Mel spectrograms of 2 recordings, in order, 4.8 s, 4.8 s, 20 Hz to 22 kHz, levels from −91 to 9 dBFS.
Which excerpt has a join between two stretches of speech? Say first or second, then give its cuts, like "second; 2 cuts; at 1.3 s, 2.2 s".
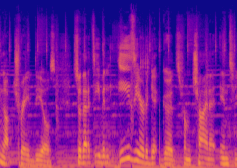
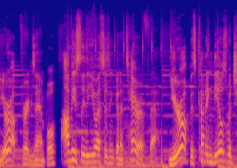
second; 2 cuts; at 1.2 s, 3.2 s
